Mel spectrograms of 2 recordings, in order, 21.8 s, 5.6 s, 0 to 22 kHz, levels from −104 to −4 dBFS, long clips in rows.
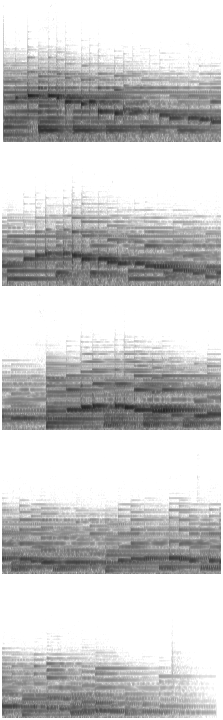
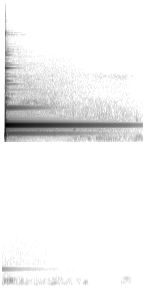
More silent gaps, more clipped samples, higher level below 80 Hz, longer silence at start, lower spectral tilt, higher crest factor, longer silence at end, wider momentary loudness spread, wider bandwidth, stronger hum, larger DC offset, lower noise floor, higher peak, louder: neither; neither; first, -60 dBFS vs -74 dBFS; about the same, 0 s vs 0.05 s; first, -10 dB/octave vs -6.5 dB/octave; about the same, 20 dB vs 20 dB; second, 1 s vs 3.95 s; second, 15 LU vs 25 LU; second, 4.5 kHz vs 9 kHz; neither; neither; second, -70 dBFS vs under -90 dBFS; second, -10 dBFS vs -2 dBFS; second, -29 LUFS vs -18 LUFS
